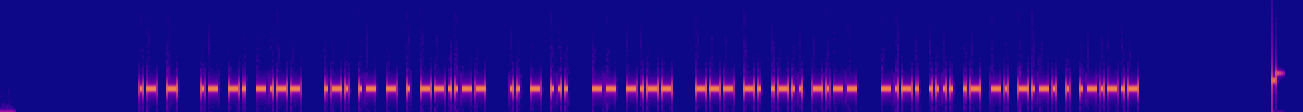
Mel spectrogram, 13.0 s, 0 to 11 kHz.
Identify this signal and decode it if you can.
Morse code, heard as a keyed tone, about 36 wpm, 700 Hz. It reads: AT ANY RATE, ITS MY ONLY CHANCE.
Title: Sentences from Top 1000 Words - Review Part 4 - 35wpm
